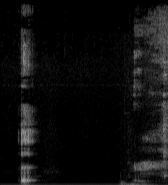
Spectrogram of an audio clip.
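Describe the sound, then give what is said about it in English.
A single small, short burp sounds quiet, followed after a pause by a low muffled rumble of handling noise over a faint steady hum. “That was an itty bitty burp for our next itty bitty episode.”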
